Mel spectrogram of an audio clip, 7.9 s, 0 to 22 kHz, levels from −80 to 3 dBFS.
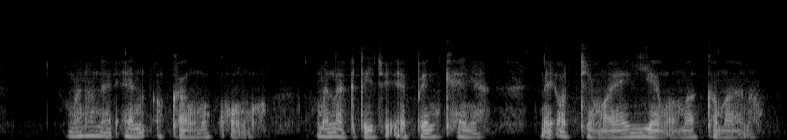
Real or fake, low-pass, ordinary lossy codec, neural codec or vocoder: fake; 7.2 kHz; none; codec, 16 kHz, 4.8 kbps, FACodec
